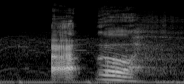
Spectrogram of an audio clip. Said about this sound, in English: I just had barbecue chicken, so I'm burping.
